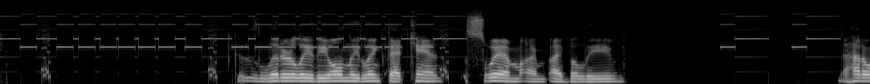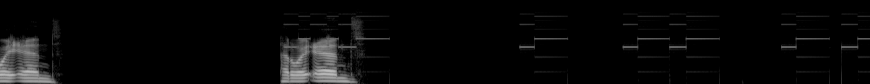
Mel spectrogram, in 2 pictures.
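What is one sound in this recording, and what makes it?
Short electronic beeps chirp in a quick rhythm.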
